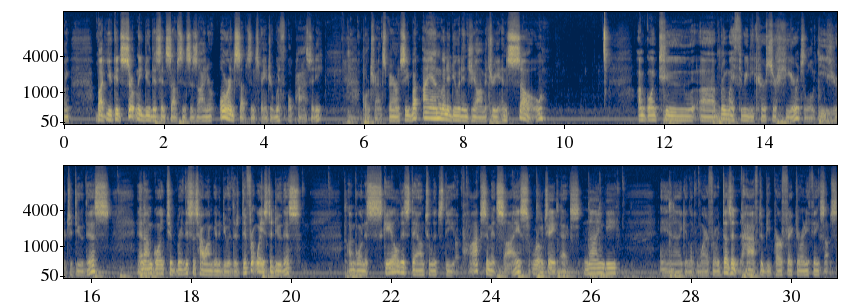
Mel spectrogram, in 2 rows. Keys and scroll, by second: 8.5 Tab, 12.0 a, 13.1 shift+s, 14.2 Tab, 15.1 KP_1, 17.0 shift+a, 19.4 Tab, 21.0 s, 24.9 r, 25.3 x, 25.9 9, 26.1 0, 27.5 z, 29.0 s.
